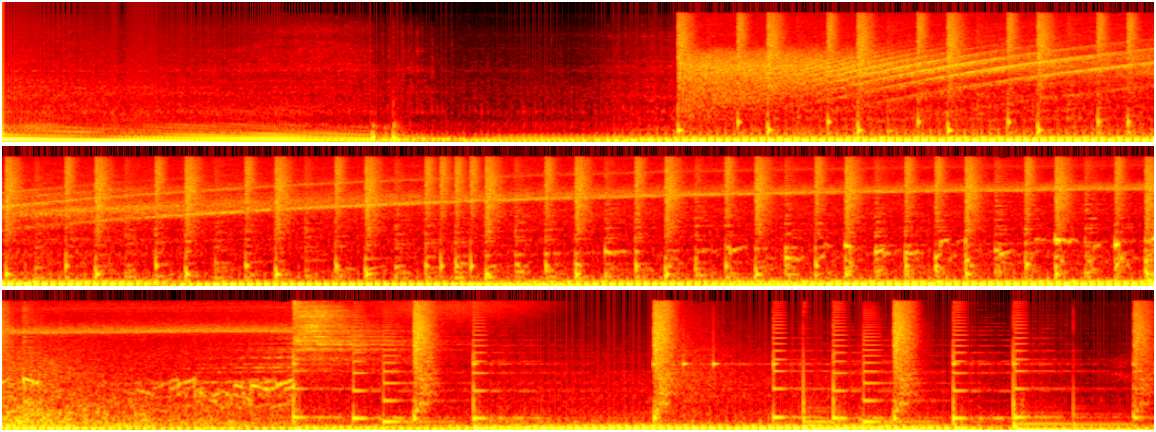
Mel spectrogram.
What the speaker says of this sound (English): It's the GR Performance Dual Exhaust.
